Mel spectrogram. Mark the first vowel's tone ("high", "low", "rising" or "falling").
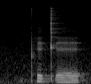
high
